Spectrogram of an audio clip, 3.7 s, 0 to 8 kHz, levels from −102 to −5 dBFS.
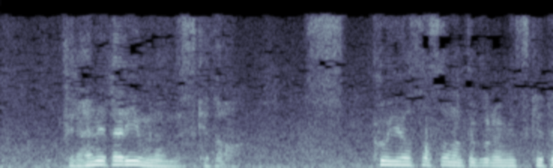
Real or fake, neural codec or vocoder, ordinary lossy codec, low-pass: real; none; MP3, 32 kbps; 7.2 kHz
